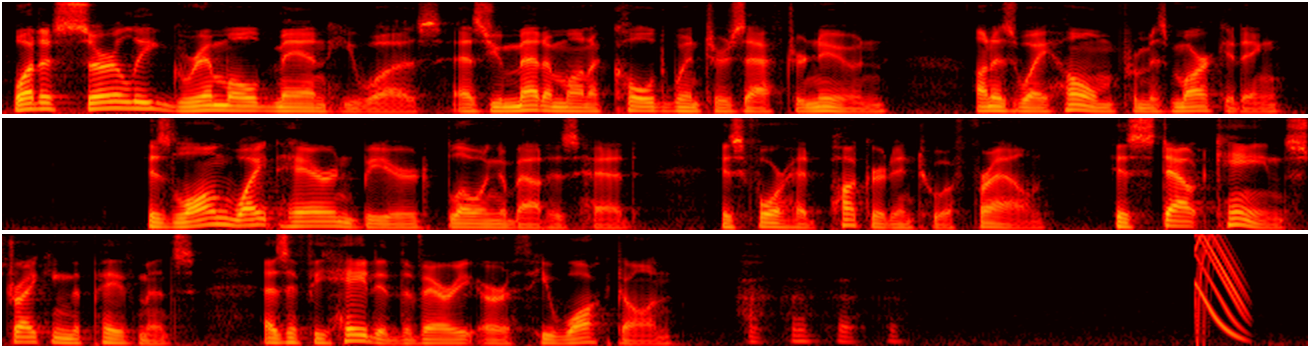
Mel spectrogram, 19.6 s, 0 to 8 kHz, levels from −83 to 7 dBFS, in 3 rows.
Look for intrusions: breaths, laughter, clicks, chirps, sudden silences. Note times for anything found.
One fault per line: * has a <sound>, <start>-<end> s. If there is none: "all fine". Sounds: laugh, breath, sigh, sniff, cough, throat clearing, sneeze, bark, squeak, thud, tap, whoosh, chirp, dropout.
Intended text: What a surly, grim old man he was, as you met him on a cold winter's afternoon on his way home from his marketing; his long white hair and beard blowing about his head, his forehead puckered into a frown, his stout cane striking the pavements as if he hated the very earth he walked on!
* has a laugh, 16.7-17.6 s
* has a chirp, 19.0-19.3 s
